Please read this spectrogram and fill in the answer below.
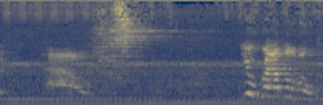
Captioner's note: sword unsheathes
